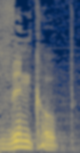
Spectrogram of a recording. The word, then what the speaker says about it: Wynkoop: The name Wynkoop, which I have anglicized, somebody along the way anglicized the name, is Dutch. And it's probably best pronounced Vinkoop.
